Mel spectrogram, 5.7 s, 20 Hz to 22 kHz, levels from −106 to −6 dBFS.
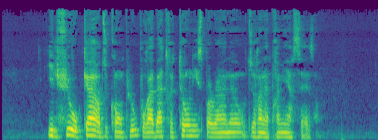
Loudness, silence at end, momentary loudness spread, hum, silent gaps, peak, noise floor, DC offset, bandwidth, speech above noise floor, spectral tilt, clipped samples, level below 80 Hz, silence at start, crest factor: -18 LUFS; 1 s; 9 LU; none; none; -2 dBFS; -57 dBFS; under 0.1%; 17 kHz; 39 dB; -6 dB/octave; under 0.1%; -56 dBFS; 0.7 s; 18 dB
